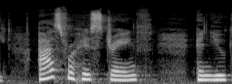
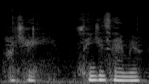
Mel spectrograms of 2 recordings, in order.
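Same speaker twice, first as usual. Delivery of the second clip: whispered aside; 3 semitones lower, 10 dB quieter, much faster than usual. Real, not acted. Aside to helper mid-talk.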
